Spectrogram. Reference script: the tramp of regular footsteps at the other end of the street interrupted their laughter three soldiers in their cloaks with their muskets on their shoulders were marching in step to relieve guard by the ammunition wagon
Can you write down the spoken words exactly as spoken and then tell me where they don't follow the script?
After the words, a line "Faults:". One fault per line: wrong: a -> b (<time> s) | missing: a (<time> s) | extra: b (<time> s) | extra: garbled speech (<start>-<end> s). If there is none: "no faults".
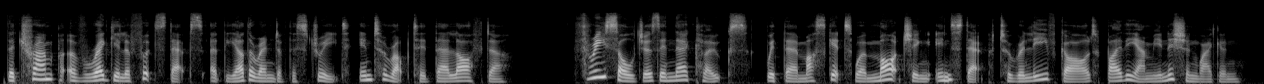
the tramp of regular footsteps at the other end of the street interrupted their laughter three soldiers in their cloaks with their muskets were marching in step to relieve guard by the ammunition wagon
Faults:
missing: on their shoulders (8.5 s)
